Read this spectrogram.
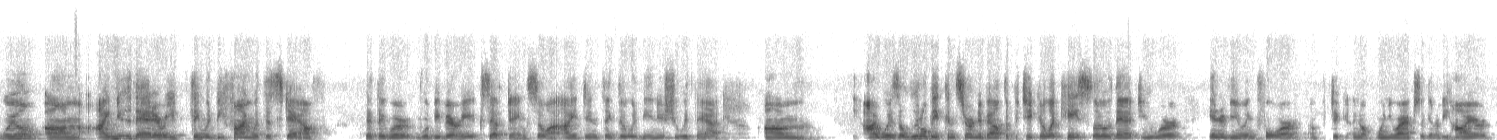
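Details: Adult woman speaking; ordinary speech.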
